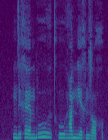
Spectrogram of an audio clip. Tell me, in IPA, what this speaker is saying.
ndexɛːmbuː ɦəkʰuːɦɑ mʲɛːxnzɔx

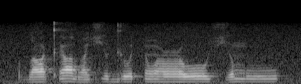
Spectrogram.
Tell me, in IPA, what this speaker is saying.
dˤa˧kʼɛ̃˦ dˤə̃˧çə˦ɡʲo˦ tõ˦ ʕoː˧ çə˨˦mu˦

